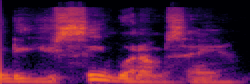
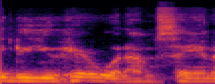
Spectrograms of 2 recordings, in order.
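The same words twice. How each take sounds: First: "see" leaned on, said lower and softer; the question built around "see", low and quiet; stress on see. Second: "hear" leaned on as the key word; the question built around "hear"; stress on hear. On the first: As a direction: push the word "see" in "Do you see". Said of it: "I say". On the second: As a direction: push the word "hear" in "Do you hear". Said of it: "I don't say". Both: Shown as a demonstration.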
